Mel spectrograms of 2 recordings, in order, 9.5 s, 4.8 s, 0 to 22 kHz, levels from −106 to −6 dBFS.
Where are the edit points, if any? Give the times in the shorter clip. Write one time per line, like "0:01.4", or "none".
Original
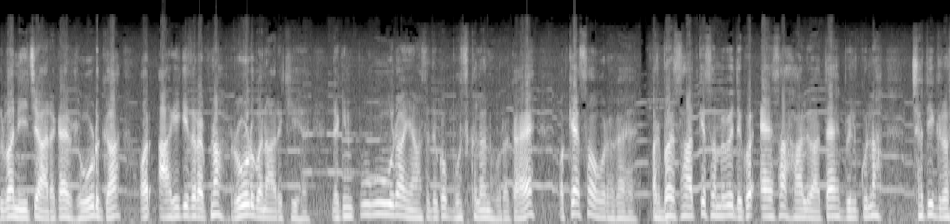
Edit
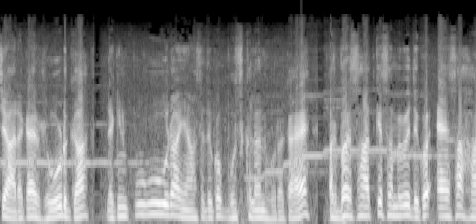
0:01.0
0:03.2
